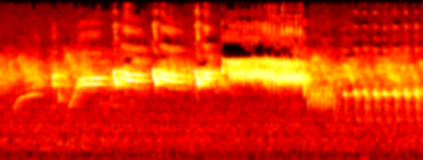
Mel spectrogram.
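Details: Caged pet canary singing with outdoor birds beyond the window: a rising whistle, several clear repeated whistled notes, a dense buzzy trill, then softer, lower, clipped chips.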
